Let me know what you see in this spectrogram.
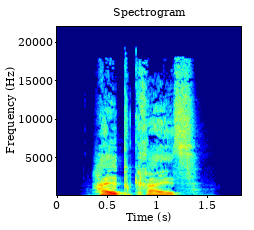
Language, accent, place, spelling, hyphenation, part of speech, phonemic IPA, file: German, Germany, Berlin, Halbkreis, Halb‧kreis, noun, /ˈhalpˌkʁaɪ̯s/, De-Halbkreis.ogg
- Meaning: semicircle (half of a circle)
